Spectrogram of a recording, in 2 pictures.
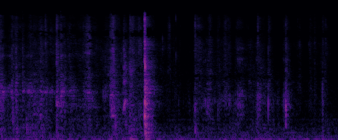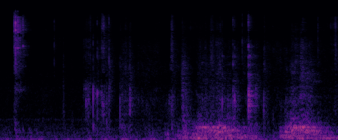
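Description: Faint rustling of fabric being handled, with scattered light clicks as plastic sewing clips go on the pieces, and a louder, longer rustle of fabric toward the end.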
